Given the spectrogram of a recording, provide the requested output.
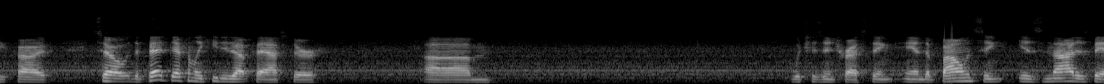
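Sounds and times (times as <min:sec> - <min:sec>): cooling fans whirring: 0:00.0 - 0:11.0.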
